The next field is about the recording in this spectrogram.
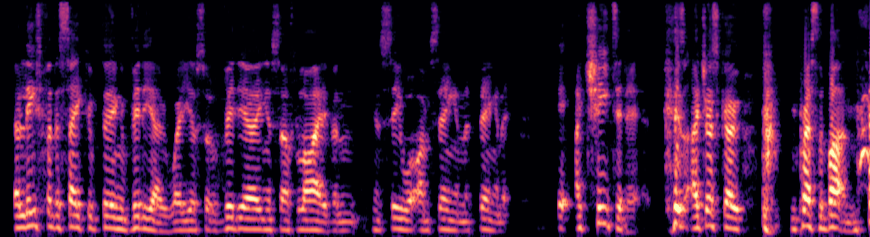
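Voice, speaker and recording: Speaking very fast, a man with an English accent has an animated, bright, sharp tone. His loudness swings widely. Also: medium pitch for a man, ordinary pitch variation. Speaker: neuroscientist. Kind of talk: casual podcast chat. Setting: at home, evening. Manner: animated, fast.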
